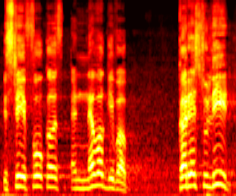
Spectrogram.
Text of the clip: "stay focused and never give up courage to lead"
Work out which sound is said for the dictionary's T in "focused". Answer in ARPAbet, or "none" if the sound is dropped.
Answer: none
